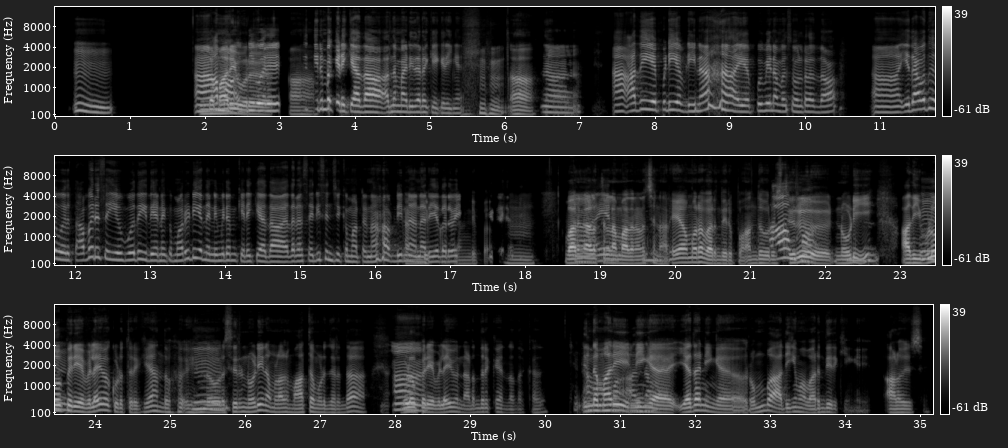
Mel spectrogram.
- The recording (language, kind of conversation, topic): Tamil, podcast, சிறிய நேர மாற்றம் உங்கள் வாழ்க்கையில் பெரிய மாற்றத்தை ஏற்படுத்தியதா?
- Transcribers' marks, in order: laugh; other noise; laugh; laughing while speaking: "மாட்டனா? அப்டின்னு"; unintelligible speech; laughing while speaking: "அந்த ஒ"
